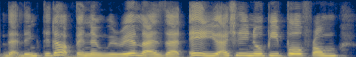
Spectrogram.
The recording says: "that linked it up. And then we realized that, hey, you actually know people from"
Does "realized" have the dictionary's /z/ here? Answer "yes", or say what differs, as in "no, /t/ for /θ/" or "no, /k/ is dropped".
no, /s/ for /z/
